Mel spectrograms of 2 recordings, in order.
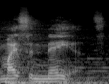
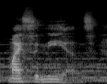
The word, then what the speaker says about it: Mycenaeans: and the Minoans yeah so I mispronounced Mycenaeans all throughout this video when I was filming I kept saying Mycenaeans but in post-production I realized the rest of the world apparently says Mycenaeans I don't know if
